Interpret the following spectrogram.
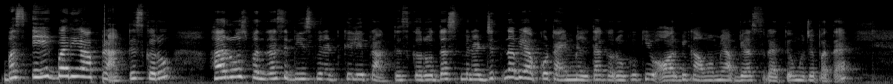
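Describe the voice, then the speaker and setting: Casting: female English teacher, high voice, upbeat coaching, slow drilled example phrases. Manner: encouraging, chatty. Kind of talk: spoken English lesson.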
